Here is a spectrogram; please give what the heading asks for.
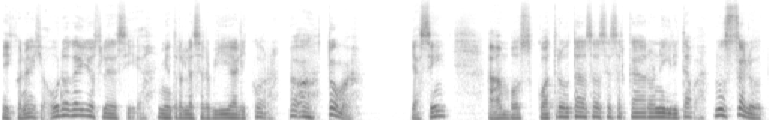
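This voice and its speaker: A man narrating a comic story in a relaxed, informal way, with small slips and spoken sound effects. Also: medium pitch, fast.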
